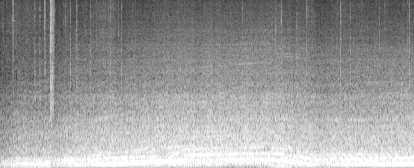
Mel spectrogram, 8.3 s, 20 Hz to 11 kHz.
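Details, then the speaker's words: 1996 Dodge Dakota 3.9L V6 driving on the road at 32°F with an aftermarket fan clutch: loud steady fan roar rising and falling with engine speed, never slipping above 3,000–4,000 rpm; clutch locked up, engine running cold. "fan clutches are supposed to slip after you get to about three to four thousand rpms and this one won't"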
